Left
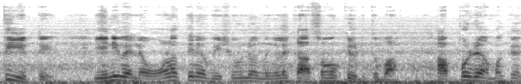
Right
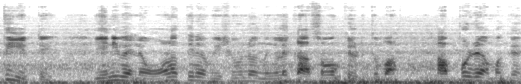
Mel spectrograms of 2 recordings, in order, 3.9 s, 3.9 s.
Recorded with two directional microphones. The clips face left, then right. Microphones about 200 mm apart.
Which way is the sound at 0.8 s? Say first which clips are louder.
Left 2 dB; 15° left (ahead or behind).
